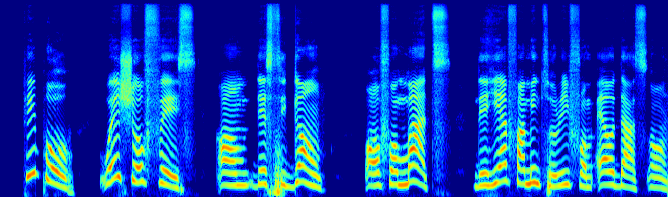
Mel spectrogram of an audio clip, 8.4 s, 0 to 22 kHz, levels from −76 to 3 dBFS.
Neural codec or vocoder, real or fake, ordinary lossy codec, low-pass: autoencoder, 48 kHz, 32 numbers a frame, DAC-VAE, trained on Japanese speech; fake; none; none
